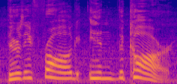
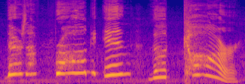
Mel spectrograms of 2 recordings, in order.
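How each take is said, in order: First: High, slow, insistent delivery; mock-grave, drawn-out alarm; worked-up wife. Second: Very high, loud, drawn-out shriek; over-the-top slow-motion wail; hysterical wife. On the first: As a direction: spell out the emergency word by word. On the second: Retold or imitated. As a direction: scream each word slowly as if in mortal danger. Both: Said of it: "I'm making her sound like she's, like, this crazy person".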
